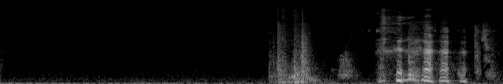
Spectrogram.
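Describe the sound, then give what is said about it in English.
A few seconds of quiet room hum, then a door is opened to let a cat in: a short clunk of the latch followed by a louder burst of rattling and scraping as it swings. “I'm going to let my cat in.”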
